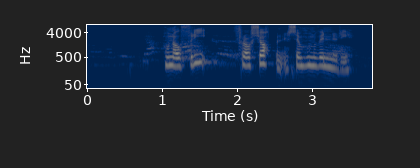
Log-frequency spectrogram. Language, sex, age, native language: Icelandic, male, 18-19, Polish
